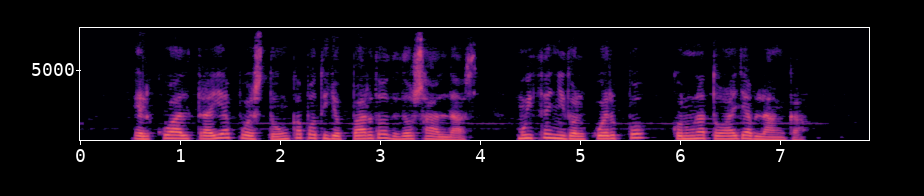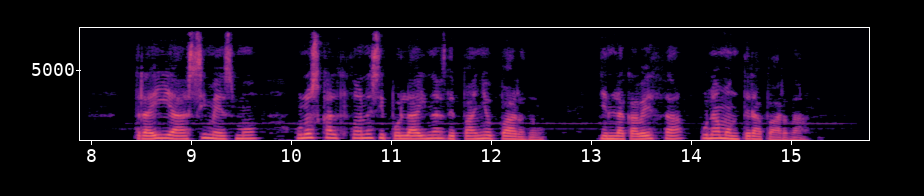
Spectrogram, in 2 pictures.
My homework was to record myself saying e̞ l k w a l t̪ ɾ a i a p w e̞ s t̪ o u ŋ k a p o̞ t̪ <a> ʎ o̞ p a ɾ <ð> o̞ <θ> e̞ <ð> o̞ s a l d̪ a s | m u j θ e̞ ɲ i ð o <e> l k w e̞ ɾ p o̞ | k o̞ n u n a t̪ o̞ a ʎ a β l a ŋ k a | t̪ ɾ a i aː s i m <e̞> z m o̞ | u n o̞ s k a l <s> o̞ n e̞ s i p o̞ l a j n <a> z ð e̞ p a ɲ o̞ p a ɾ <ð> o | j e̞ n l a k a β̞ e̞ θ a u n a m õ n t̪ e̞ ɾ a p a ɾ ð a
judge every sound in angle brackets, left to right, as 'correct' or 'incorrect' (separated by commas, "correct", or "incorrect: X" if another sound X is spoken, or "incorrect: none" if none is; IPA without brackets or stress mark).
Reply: incorrect: i, correct, incorrect: ð, correct, incorrect: a, correct, incorrect: θ, correct, correct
